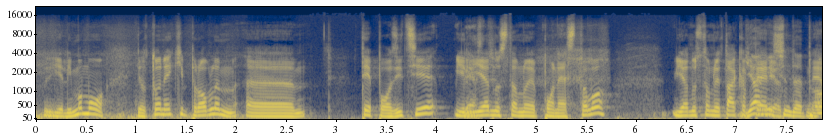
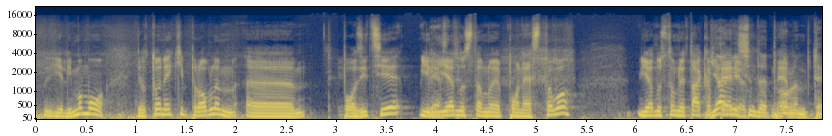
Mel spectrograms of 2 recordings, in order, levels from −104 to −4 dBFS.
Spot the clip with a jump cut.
second; 1 cut; at 3.0 s

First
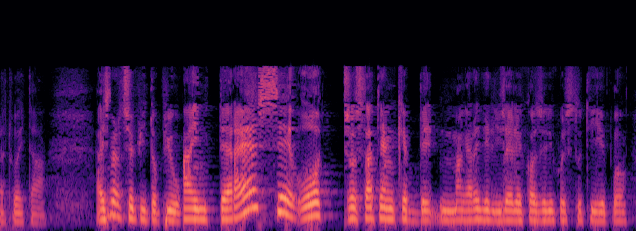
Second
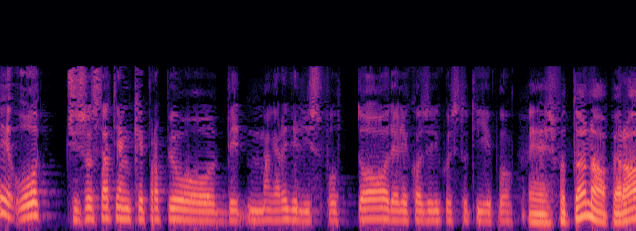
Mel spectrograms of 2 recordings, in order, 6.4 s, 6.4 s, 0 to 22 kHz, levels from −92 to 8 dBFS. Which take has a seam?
first; 5 cuts; at 1.1 s, 1.8 s, 3.4 s, 4.1 s, 5.0 s

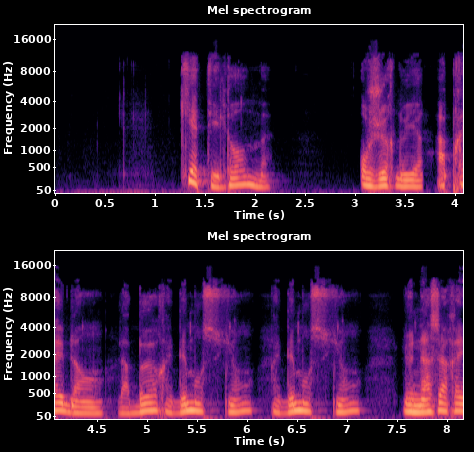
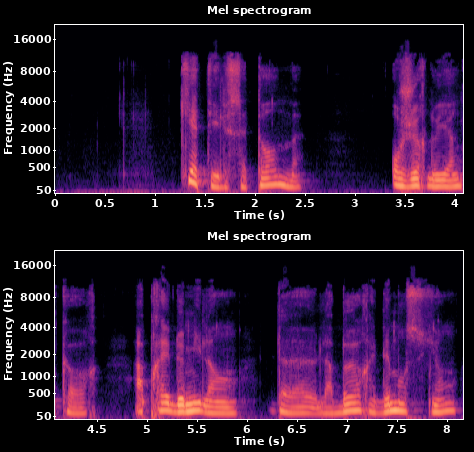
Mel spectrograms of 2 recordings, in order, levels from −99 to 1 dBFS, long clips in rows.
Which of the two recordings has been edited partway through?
first; 5 cuts; at 1.7 s, 3.6 s, 4.2 s, 4.7 s, 6.2 s

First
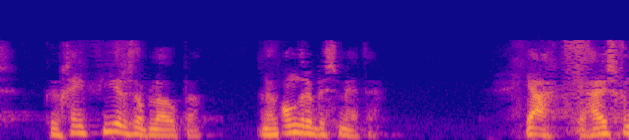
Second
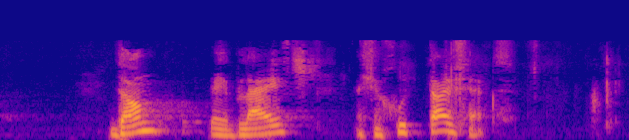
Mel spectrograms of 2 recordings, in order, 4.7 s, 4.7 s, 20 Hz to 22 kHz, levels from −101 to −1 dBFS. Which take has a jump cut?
first; 2 cuts; at 1.7 s, 2.1 s

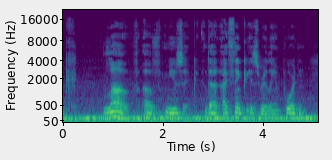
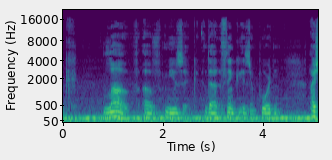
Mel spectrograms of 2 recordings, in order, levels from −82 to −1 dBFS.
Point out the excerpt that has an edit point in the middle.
second; 2 cuts; at 3.2 s, 3.7 s

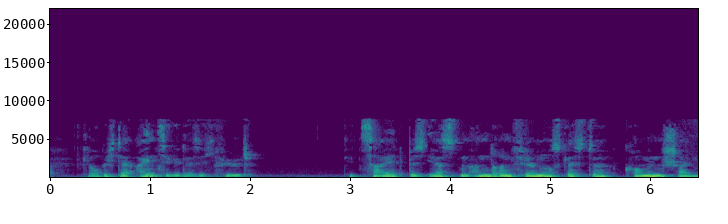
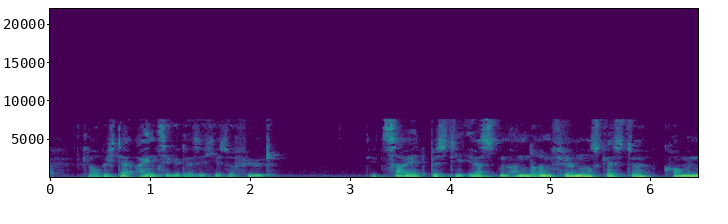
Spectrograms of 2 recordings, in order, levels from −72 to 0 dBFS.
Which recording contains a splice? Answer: first; 2 cuts; at 1.6 s, 3.8 s

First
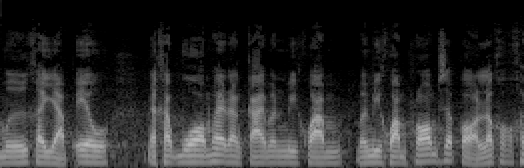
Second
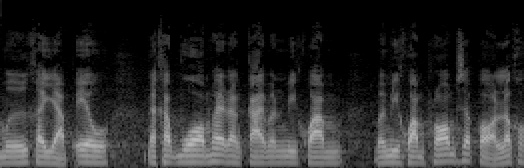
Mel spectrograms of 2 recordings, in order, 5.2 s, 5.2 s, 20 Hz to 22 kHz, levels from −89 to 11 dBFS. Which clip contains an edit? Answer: first; 1 cut; at 3.5 s

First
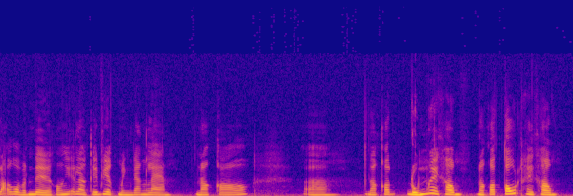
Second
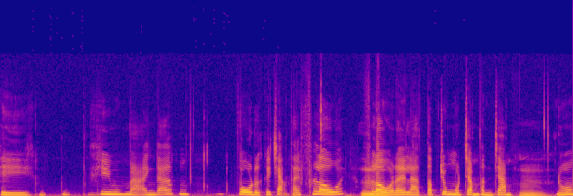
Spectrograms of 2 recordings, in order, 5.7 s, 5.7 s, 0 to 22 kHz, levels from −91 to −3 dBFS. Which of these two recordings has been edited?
second; 1 cut; at 3.5 s

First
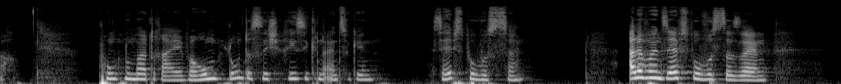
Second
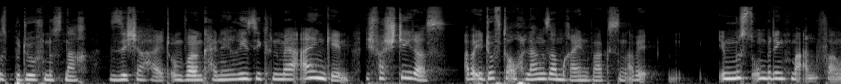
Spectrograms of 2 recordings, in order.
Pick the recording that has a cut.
second; 2 cuts; at 3.6 s, 4.6 s

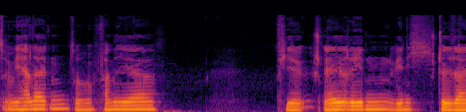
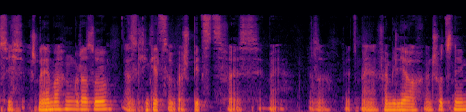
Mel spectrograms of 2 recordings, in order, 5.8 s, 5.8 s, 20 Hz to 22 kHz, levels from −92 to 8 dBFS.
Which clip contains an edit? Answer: first; 1 cut; at 3.5 s

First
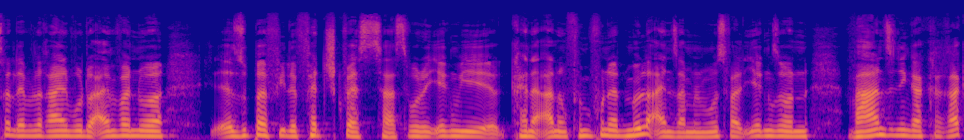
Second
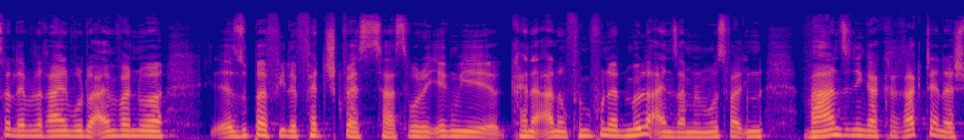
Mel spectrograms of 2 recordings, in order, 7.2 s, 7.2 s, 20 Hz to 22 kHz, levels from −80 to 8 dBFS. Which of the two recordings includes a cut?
second; 1 cut; at 5.6 s

